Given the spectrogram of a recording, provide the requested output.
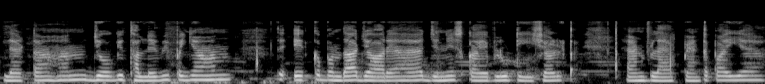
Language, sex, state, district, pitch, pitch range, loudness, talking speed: Punjabi, male, Punjab, Kapurthala, 190 Hz, 180-200 Hz, -17 LUFS, 180 wpm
